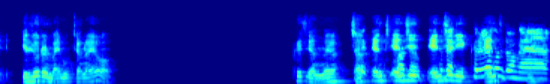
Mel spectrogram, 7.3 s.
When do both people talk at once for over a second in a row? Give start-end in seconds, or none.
4.7-6.8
